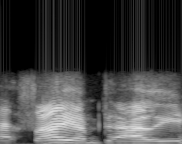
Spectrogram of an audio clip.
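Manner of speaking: very loud, hissing owl voice. Voicing an unseen speaker the characters hear, in a hissing owl voice. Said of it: "hear this hissing owl voice go".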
